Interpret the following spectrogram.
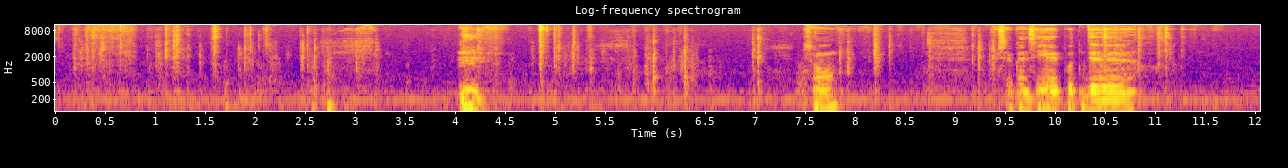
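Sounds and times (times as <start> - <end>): low steady hum: 0.0 - 12.0
multimeter leads clicking and rattling: 9.1 - 11.4.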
